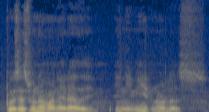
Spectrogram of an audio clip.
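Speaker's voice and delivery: ordinary talk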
